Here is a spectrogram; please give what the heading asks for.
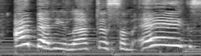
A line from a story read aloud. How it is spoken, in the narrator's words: exclaims Caillou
